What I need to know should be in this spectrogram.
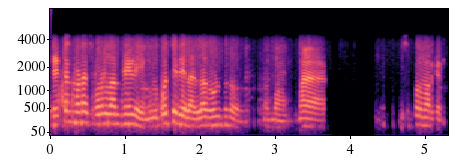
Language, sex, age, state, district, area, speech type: Kannada, male, 30-45, Karnataka, Koppal, rural, conversation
